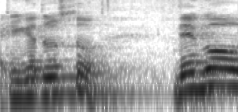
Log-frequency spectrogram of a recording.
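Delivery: ordinary delivery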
